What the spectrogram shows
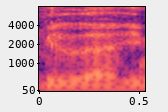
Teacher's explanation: Bi itu mad tabi'i sebab huruf ya di kasroh, dibacanya panjang satu alif atau dua harokat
